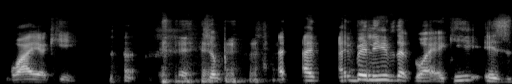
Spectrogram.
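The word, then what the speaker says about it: Guayaki: how do you pronounce waiakee and say well imagine a door and a key why a key i believe that goyaki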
